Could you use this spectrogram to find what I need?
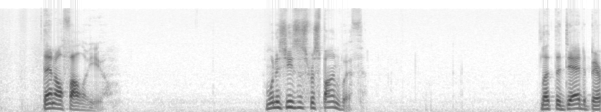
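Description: A young man speaks calmly and clearly into a microphone, with short pauses.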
